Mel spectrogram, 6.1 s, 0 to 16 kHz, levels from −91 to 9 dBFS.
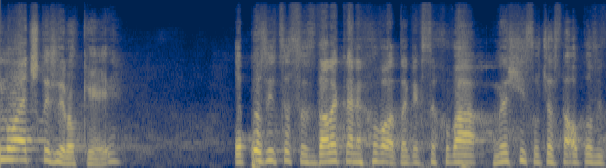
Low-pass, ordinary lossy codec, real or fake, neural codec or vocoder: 14.4 kHz; AAC, 96 kbps; fake; codec, 44.1 kHz, 2.6 kbps, DAC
